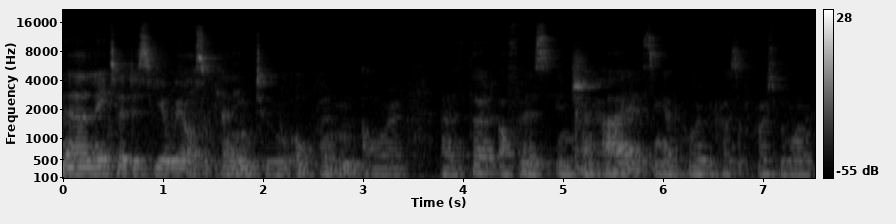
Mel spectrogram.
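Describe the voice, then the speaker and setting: Woman, gravelly, slightly low, halting speech, very roomy and far off. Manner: halting, frequent fillers. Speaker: company representative presenting her firm. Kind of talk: informal company presentation. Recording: echoey room, far from the mic, background noise.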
